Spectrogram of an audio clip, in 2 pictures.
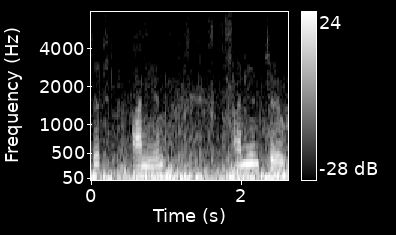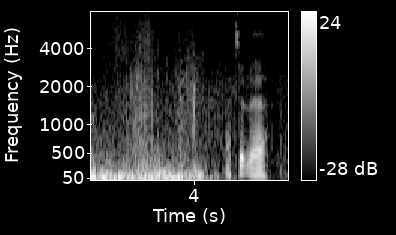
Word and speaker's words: Ajan: the onion i've just been learned how to pronounce it onion onion two that's it there it's first time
